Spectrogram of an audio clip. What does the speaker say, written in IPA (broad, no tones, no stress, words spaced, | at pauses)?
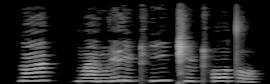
ɽæ̃ | ɡʷæ̃ɾũ ɾɪ ɾiʈʰiǁĩ ʈʰɔtɔ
